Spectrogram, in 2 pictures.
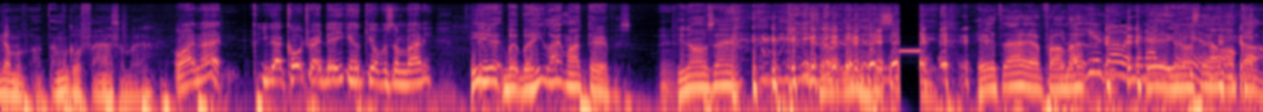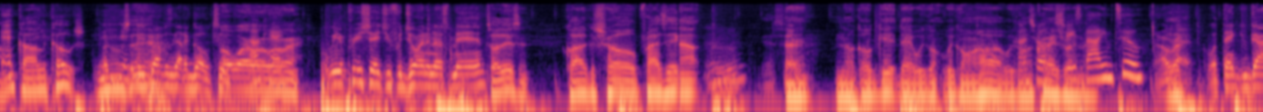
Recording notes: we opened up the phone lines to hear what our listeners had to say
